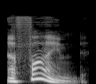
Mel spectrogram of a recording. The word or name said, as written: affined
